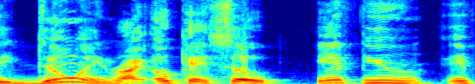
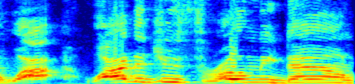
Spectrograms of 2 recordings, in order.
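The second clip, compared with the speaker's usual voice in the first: put-on woman's fake protesting voice, higher; 8 semitones higher than usual. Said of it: "throws herself on a coffee table".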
